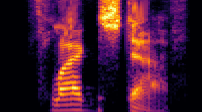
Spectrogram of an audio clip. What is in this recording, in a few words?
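"flagstaff", American English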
